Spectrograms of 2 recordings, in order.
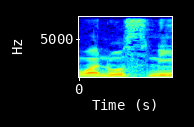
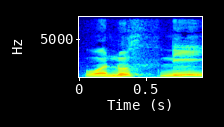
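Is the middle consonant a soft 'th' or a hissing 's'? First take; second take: hissing 's'; soft 'th'. First: The middle consonant is a hissing 's' sound. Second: The middle consonant is a soft 'th' sound. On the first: The speaker calls it wrong. "ये गलत है" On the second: The speaker calls it right. "ये ठीक है। सा को हम नरमी के साथ अदा करेंगे"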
